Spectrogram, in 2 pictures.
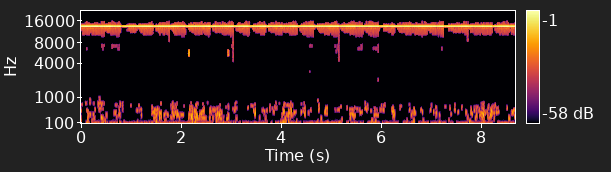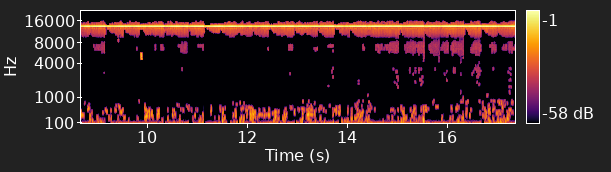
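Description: A live band plays rock music loudly in a room.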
